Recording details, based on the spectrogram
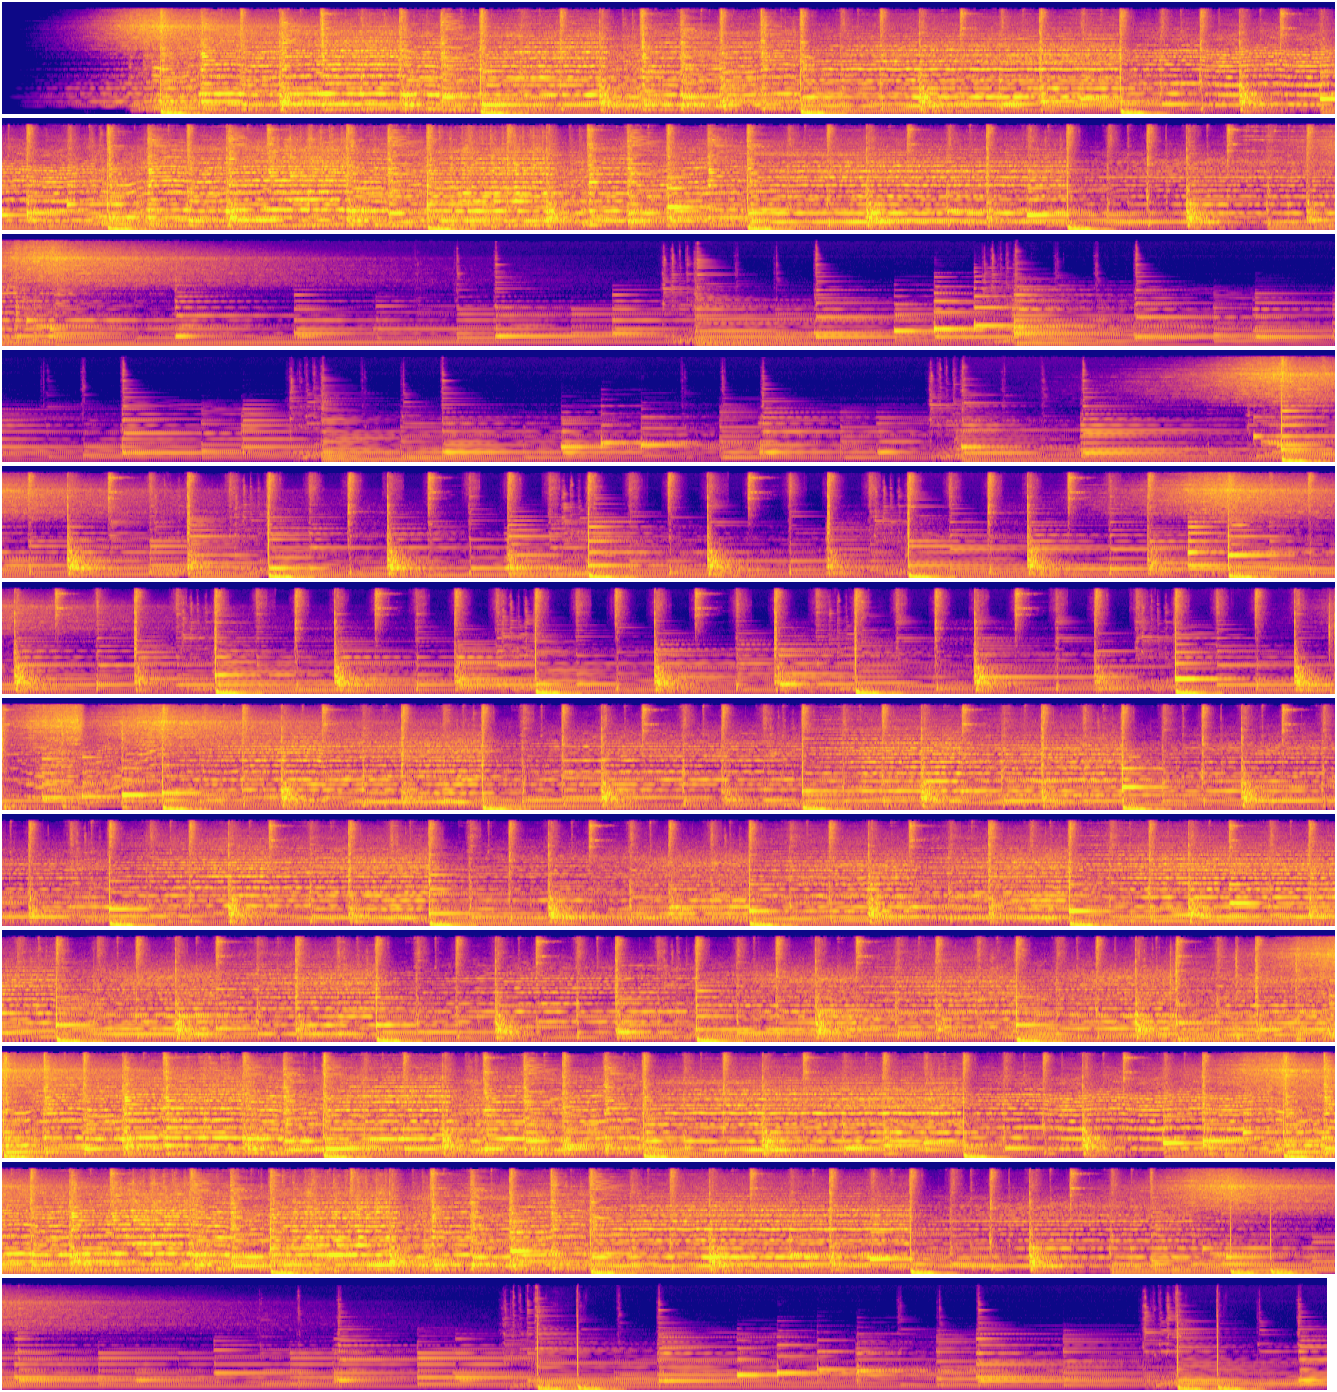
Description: دانلود بیکلام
